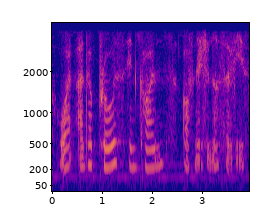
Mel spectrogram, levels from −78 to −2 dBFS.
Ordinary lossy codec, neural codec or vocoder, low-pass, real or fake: none; none; 3.6 kHz; real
